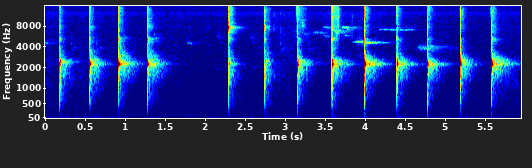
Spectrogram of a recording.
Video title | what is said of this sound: 🏕️STEALTH SHELTER & Survival skills camp🗡️ | Can you hear that high pitched ring? That is a seriously good indicator, guys, that your wood is dry.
